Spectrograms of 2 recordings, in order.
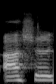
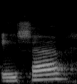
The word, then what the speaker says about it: Aisha: But Asha, you're next, and then we're going to do Jem. Hi, so my name's actually pronounced Aisha. Aisha, I'm so sorry.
